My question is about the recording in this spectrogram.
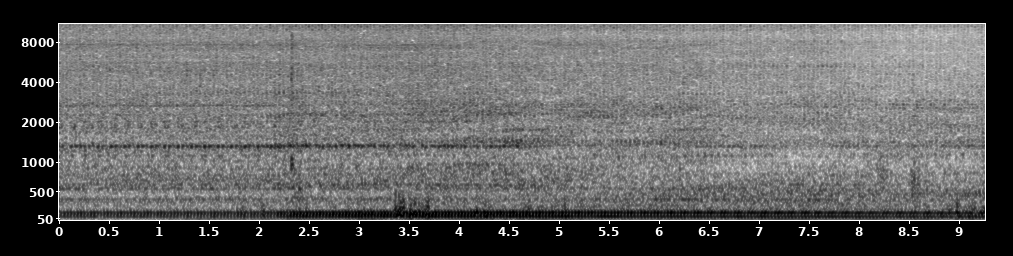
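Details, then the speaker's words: Stock 2009 Mazdaspeed3 that had slight knock and rough idle, just after replacing spark plugs: even idle, slightly high, lifts and settles, no ticking or knocking; idling smoothly. "idling a little high that sounds way better yeah there was no knocking at idle"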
